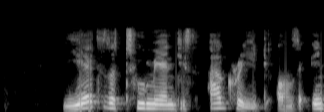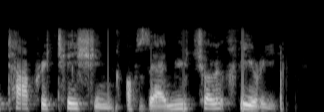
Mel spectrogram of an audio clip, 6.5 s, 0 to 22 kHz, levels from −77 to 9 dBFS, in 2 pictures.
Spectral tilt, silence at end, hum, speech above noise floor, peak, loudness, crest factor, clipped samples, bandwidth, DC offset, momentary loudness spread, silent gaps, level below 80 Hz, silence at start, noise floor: -6 dB/octave; 0.4 s; none; 58 dB; -2 dBFS; -16 LUFS; 14 dB; under 0.1%; 7.8 kHz; under 0.1%; 9 LU; none; -48 dBFS; 0.65 s; -73 dBFS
